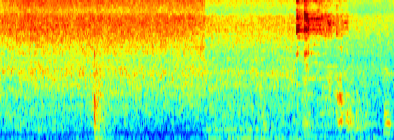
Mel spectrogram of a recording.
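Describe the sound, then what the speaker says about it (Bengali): Masala chicken spices with ground chili and water sizzle steadily in a frying pan, with occasional spoon scrapes and clinks from stirring cutting through the continuous close hiss. "একটু নেড়ে চেড়ে নেবো"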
